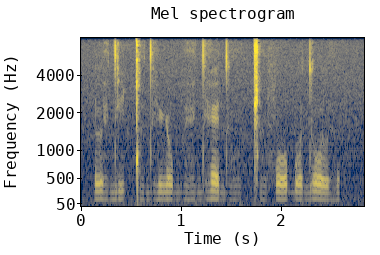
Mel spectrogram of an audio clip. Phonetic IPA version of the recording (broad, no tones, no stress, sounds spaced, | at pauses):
l ɛ̤ d i ǃ ə̤ dʱ i ɳ o bʱ ɛ̤ dʱ ɛ dʱ o̤ ǁ ə̤ f o ɓ o d o l ə̤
